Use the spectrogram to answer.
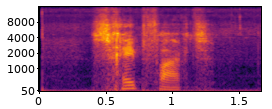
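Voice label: "scheepvaart", Dutch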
